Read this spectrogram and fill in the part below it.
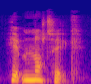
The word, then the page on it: hypnotic: British English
